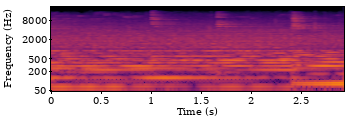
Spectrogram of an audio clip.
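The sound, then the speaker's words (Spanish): A steady wash of crowd applause offered to the King (the Lord) in worship, dense and crackling like rain, holds at an even loudness over sustained music tones, with no voices standing out. “El mejor aplauso es para el Rey.”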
